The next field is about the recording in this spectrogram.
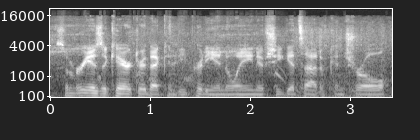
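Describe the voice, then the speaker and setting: A man's voice: deep voice, fairly even intonation, fast, noisy background. A man giving casual, analytical gameplay commentary as a speedrunner, explaining his choices.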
